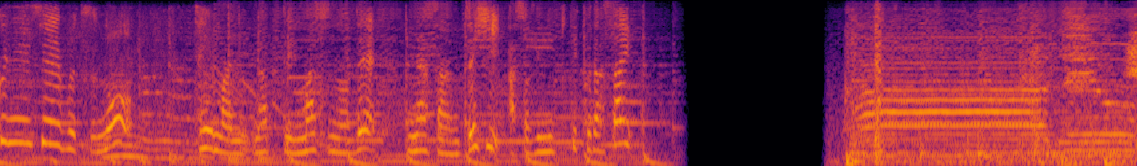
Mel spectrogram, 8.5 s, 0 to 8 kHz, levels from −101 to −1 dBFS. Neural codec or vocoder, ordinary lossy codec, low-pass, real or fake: none; Opus, 16 kbps; 7.2 kHz; real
